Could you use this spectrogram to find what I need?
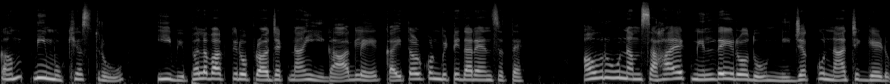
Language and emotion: Kannada, disgusted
